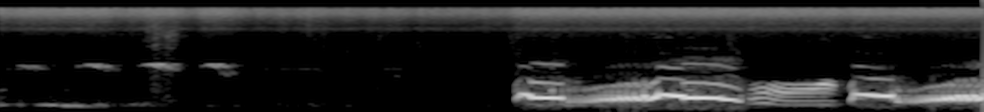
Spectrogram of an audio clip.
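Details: Barbary dove, albino with a black neck ring, calling to goad an opponent. Faint notes open, then a pause, then loud coos from midway, each a burred rolling note easing into a level, falling tone.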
